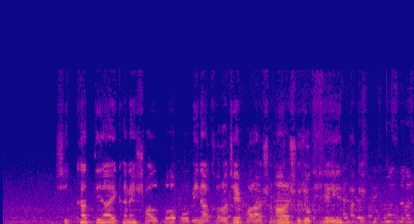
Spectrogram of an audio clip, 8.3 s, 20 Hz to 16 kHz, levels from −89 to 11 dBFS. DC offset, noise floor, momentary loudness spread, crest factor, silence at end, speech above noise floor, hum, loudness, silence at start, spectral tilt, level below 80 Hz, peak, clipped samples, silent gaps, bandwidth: under 0.1%; -51 dBFS; 12 LU; 18 dB; 0 s; 24 dB; none; -28 LUFS; 0.1 s; -7 dB/octave; -58 dBFS; -10 dBFS; under 0.1%; none; 11 kHz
